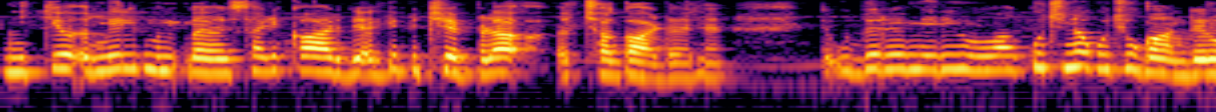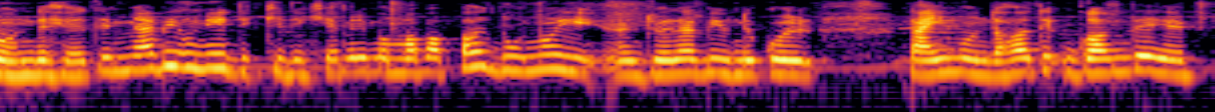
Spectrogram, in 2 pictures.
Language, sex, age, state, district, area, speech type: Dogri, female, 18-30, Jammu and Kashmir, Samba, rural, spontaneous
